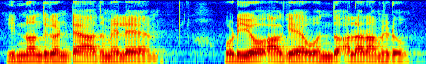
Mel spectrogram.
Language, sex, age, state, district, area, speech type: Kannada, male, 18-30, Karnataka, Chikkaballapur, rural, read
